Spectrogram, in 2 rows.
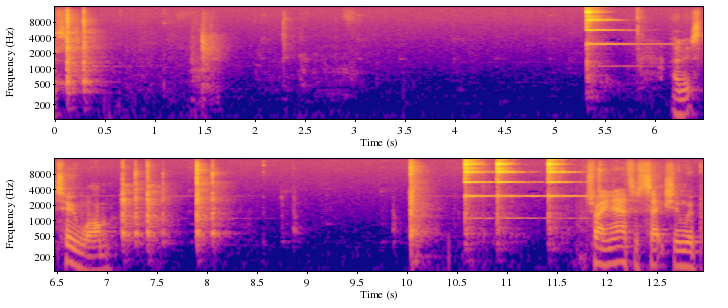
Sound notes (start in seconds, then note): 0.3 the tapper clicks once; 2.7 silence - waiting for a response; 5.3 a bell rings; 7.3 the tapper sounds 2-1; 7.9 the instrument knob clicks; 10.5 the bell rings 2-1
